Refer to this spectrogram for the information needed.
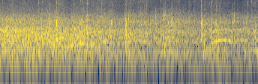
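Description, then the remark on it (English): A church audience claps steadily for a few seconds during a sermon, a dense, even wash of many hands at moderate loudness, with a few sharper claps poking through and faint crowd murmur underneath. “Don't clap for that.”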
